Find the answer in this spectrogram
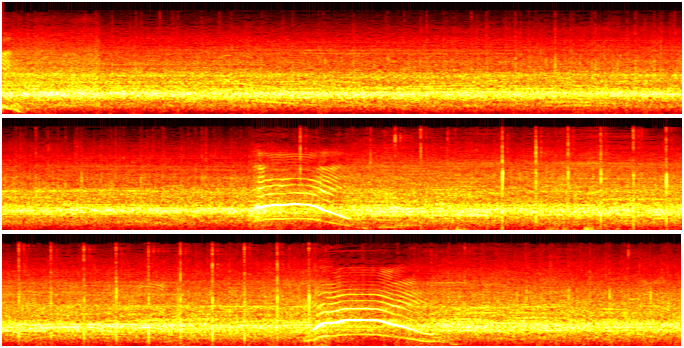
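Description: A large congregation shouting and praising together, a steady crowd roar with scattered handclaps. Twice a single voice lets out a loud whoop that rises and falls in pitch, about halfway through and again near the end.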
